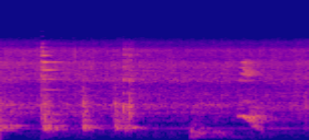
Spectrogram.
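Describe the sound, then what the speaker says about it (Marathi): Onion and tomato sizzle and fry in a pan while spices are stirred in with several scraping strokes, under a steady close hiss with no talking. "फक्त कांदा आणि टोमॅटो वरती जी फ्राय करतात त्याच्यावर आता मसाले टाकून घेऊया."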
